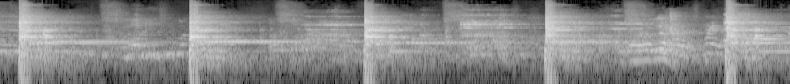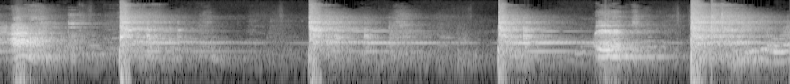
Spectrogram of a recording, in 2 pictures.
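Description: Heavy weight plates clank and ring against the floor again and again at a steady pace.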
